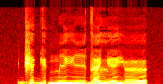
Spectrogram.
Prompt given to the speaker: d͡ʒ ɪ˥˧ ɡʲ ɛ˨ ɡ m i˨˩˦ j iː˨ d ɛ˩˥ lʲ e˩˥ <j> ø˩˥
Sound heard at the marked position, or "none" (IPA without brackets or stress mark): j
